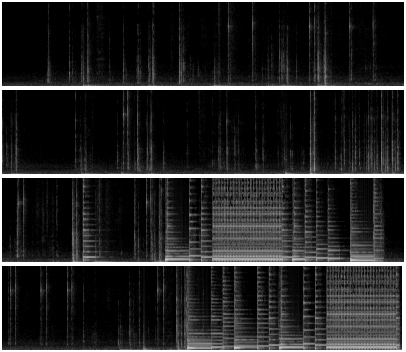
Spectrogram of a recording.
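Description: Computer keyboard keys tapped in short runs of clicks. From a little past halfway, Guitar Pro plays back short passages of the ukulele tab in a synthetic plucked-string tone, including chords held steady for about two seconds, with more key taps in between.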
